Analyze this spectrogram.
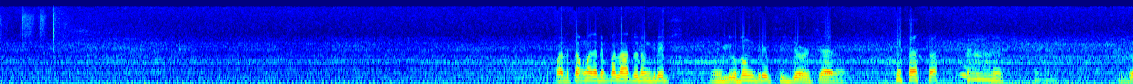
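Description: A motor scooter engine hums steadily.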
